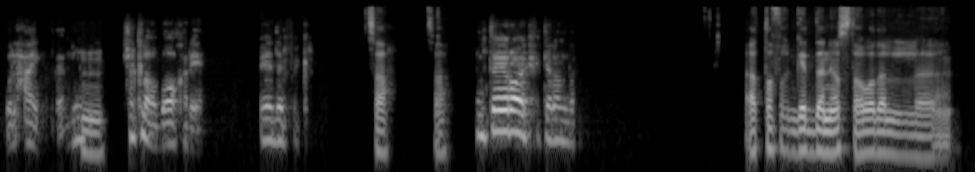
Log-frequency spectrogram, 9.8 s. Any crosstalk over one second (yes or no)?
no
